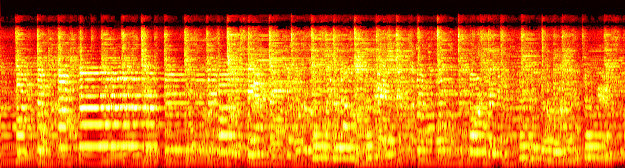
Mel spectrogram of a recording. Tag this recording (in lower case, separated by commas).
blues, music, inside a large room or hall, speech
